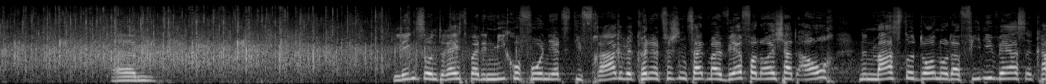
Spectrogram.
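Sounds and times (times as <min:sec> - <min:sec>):
audience applause: 0:00.0 - 0:04.9
speech: 0:01.1 - 0:01.7, 0:03.9 - 0:10.4.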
